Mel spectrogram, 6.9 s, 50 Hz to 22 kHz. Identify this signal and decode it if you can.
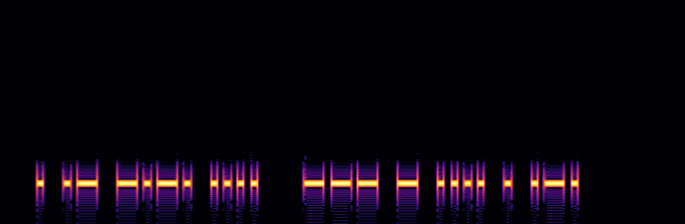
Morse code, heard as a keyed tone, about 18 wpm, 700 Hz. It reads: EACH OTHER
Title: Speed-Racing - Sets of 2 Words 15wpm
